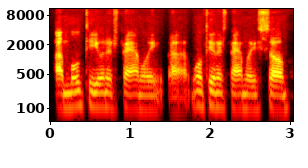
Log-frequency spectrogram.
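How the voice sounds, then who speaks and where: A man's voice: low voice, flat delivery, fairly quick, creaky, warm tone, no echo. A man from Argentina, a real estate broker, talking on a livestream video call, hesitant with many restarts and fillers. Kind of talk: casual livestream call-in chat.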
